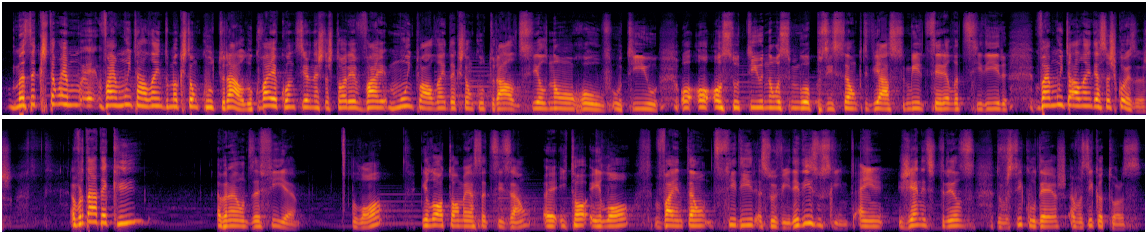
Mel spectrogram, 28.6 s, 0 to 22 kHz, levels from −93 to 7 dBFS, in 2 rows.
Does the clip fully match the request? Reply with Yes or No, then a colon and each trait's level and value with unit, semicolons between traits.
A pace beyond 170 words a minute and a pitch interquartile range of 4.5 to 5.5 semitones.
Yes: average, 180 wpm; average, 5.1 semitones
